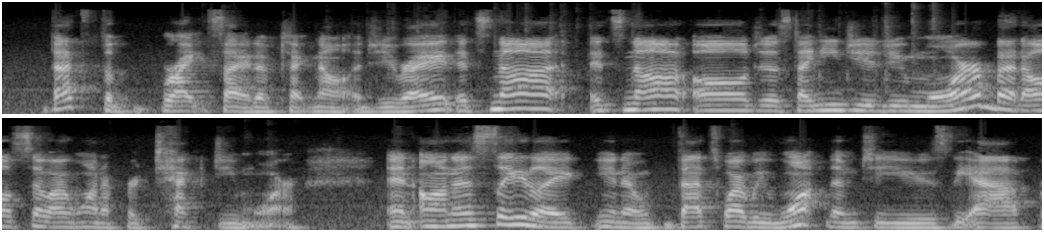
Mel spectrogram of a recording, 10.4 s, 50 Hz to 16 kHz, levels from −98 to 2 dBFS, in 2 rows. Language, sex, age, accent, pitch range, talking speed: English, female, 20-39, American, 150-195 Hz, 230 wpm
